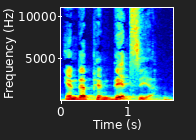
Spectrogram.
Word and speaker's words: Independencia: Someone tells me how to pronounce that. Independencia. Okay.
